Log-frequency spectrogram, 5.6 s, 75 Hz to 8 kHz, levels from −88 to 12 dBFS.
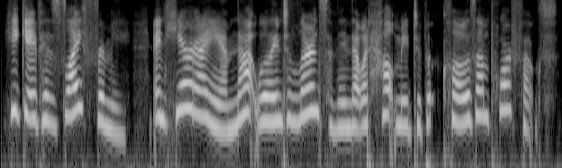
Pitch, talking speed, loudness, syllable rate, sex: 285 Hz, 265 wpm, -18 LUFS, 5.7 syllables/s, female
